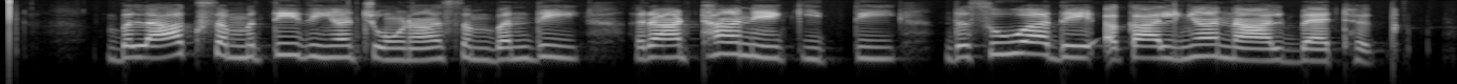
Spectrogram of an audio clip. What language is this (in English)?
Punjabi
